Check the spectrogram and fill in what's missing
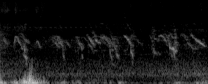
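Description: Young chickens, mostly roosters, peep and chirp in a busy cluster, with a soft low thump near the start; close and moderately loud.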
